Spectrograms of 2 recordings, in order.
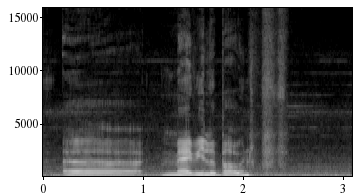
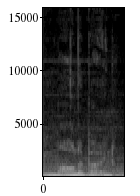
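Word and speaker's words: Marylebone: did the underground route, I kept calling it Mary LeBone. With, like, you know, no, I wasn't being funny. I genuinely thought that's how you pronounce it. It's not. It's like Marlebone or something like that.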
